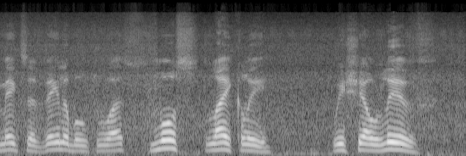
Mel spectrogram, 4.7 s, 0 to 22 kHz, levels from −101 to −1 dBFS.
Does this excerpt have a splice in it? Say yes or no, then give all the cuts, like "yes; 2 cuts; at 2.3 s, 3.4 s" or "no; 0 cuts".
yes; 1 cut; at 1.4 s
